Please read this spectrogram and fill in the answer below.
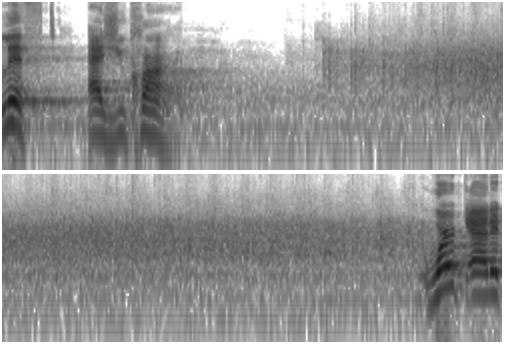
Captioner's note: applause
